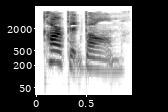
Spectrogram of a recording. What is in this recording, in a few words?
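"carpet-bomb", American English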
